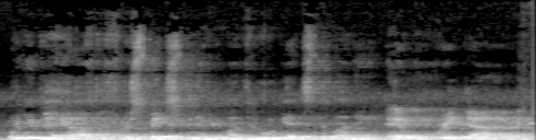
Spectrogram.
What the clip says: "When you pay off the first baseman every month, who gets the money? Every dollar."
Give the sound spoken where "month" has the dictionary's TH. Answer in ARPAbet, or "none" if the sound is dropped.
TH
